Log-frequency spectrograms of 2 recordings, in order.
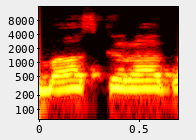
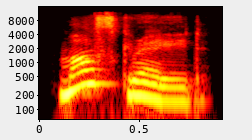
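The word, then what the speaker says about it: masquerade: வந்து நமக்கு நல்லாவே புரியும் இப்ப அதோட உச்சரிப்பும் கேளுங்க பாஸ்கர் இங்க பாருங்க மாஸ்கரேட் மாஸ்கரேட் மாஸ்கரேட் இப்ப நான் மாஸ்கராட்னு சொல்றது பிரெஞ்சு பேசிங்ல சொன்னேன் ஏன்னா பிரெஞ்சு மாஸ்க் ஸ்பெல்லிங்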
